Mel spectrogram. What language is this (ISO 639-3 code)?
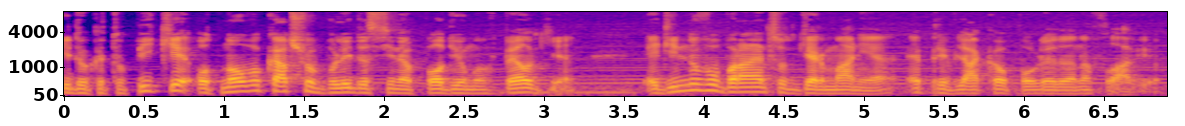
bul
